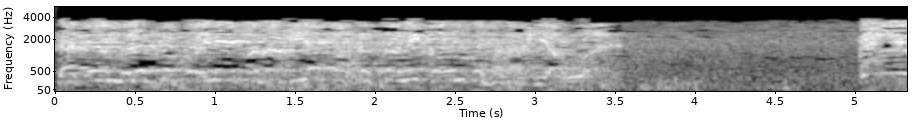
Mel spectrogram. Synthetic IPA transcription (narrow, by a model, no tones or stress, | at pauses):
kɛt̪eãmʊlət̪̚t̪okoːinɐɦipɐt̪akijapaːkɪst̪aːnikownkopɐt̪akijaɦua̰ɦɛ̰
